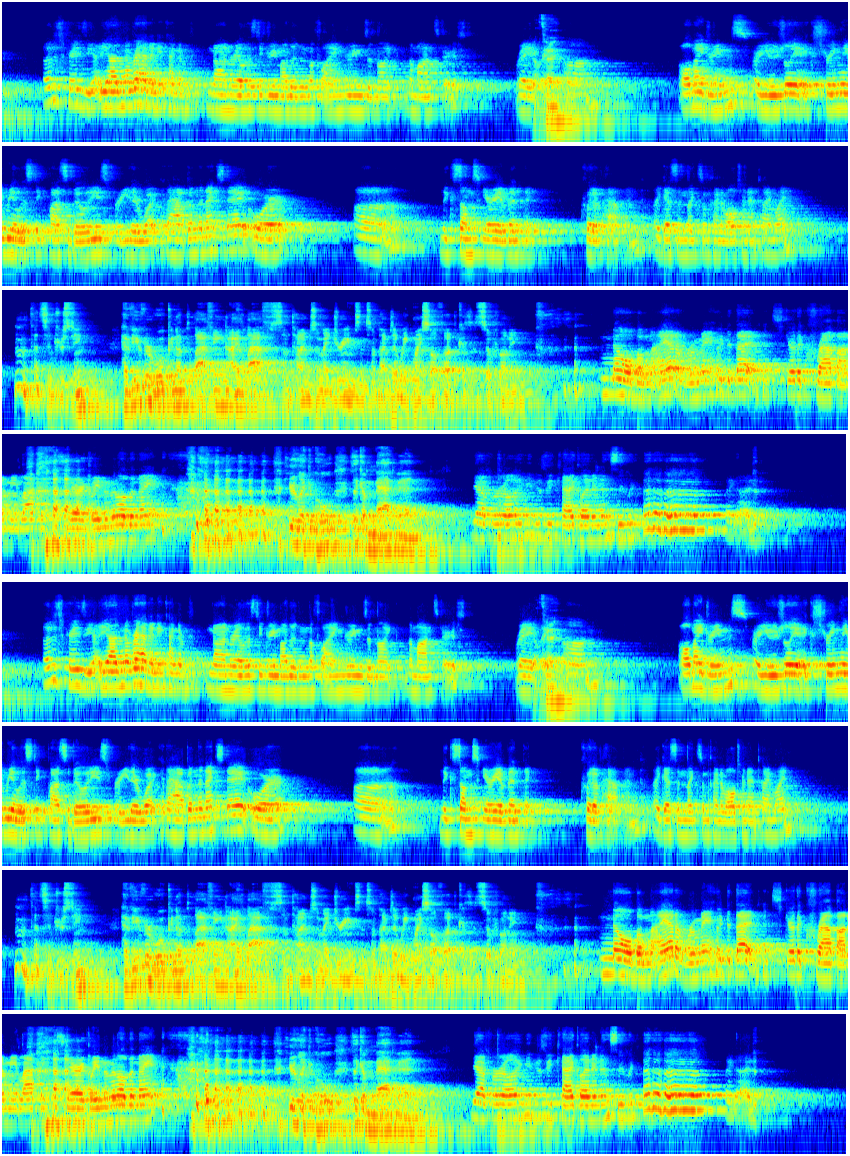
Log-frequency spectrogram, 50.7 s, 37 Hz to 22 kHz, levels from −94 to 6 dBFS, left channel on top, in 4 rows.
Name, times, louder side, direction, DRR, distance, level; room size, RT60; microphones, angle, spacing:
voice 1, 0.6-6.9 7.7-9.0 10.2-12.1 12.4-16.9 18.0-18.6 19.3-20.7 21.5-24.6 34.4-38.8 39.1-41.1 45.1-49.4, right 2 dB, 45° right, 6 dB, 0.6 m, -21 dB
voice 2, 7.9-8.4 25.6-26.6 27.2-33.1 33.4-33.5 38.4-39.3 40.8-44.3 45.8-45.9, left 1 dB, 15° left, -3 dB, 1.7 m, -24 dB
18.0 x 12.5 x 2.3 m, 2.2 s
head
